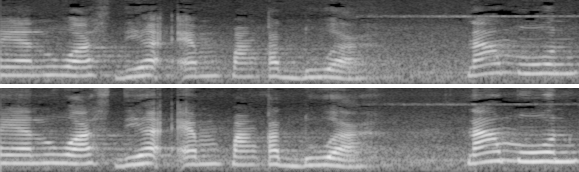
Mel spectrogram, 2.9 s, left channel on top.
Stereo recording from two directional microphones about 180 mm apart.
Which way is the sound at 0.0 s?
45° right (ahead or behind).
